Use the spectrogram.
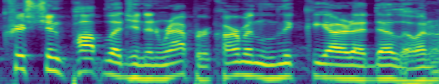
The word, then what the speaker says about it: Carman Licciardello: Famed Christian pop legend and rapper Carman Licciardello.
